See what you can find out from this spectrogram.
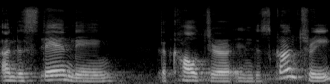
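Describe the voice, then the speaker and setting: A woman's fairly low voice with a Japanese accent, fairly slow pace, noticeable background noise. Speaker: actor and activist. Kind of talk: interview.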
